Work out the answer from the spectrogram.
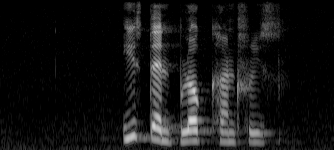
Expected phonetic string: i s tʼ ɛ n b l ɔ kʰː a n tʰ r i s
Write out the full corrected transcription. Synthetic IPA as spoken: i s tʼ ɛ n b l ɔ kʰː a n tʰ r i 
